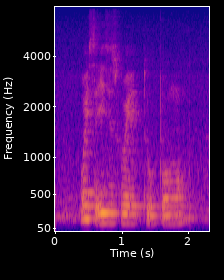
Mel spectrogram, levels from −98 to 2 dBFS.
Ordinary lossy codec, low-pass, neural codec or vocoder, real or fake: none; none; none; real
